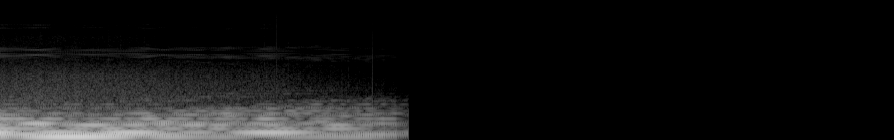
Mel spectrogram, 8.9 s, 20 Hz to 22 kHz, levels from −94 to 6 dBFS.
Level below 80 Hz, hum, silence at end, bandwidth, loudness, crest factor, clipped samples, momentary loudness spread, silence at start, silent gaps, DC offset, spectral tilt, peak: -38 dBFS; none; 4.95 s; 2.1 kHz; -23 LUFS; 16 dB; under 0.1%; 18 LU; 0 s; none; under 0.1%; -12.5 dB/octave; -10 dBFS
